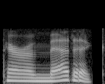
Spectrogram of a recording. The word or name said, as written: paramedic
